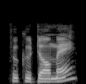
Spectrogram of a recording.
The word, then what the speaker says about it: Fukudome: or iTunes name was Fukudome I found out is how you pronounce that wrote a very nice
